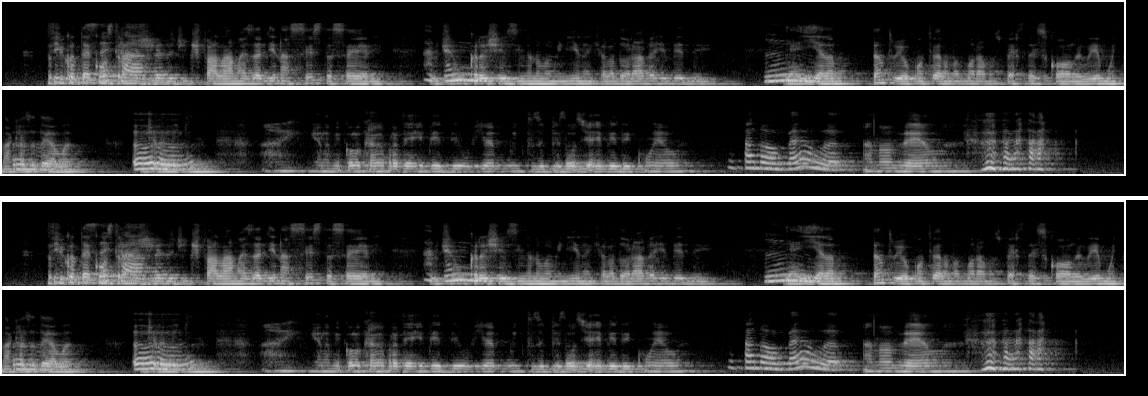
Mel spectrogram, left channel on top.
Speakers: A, on the left (about 80°); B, on the right (about 60°).
A: fica
B: eu fico até
A: obcecada.
B: constrangido de te falar, mas ali na sexta série, eu tinha
A: Hum,
B: um crushzinho numa menina que ela adorava RBD.
A: hum.
B: E aí ela, tanto eu quanto ela, nós morávamos perto da escola. Eu ia muito na
A: Aham,
B: casa dela.
A: aham.
B: A gente era amiguinho. Ai, ela me colocava pra ver RBD, eu via muitos episódios de RBD com ela.
A: A novela?
B: A novela.
A: <laughs>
